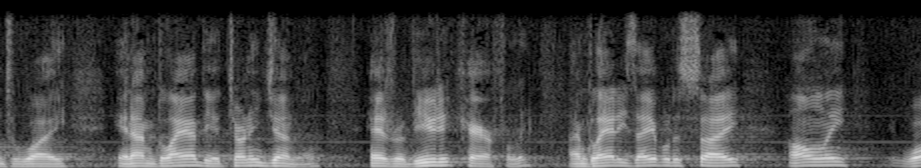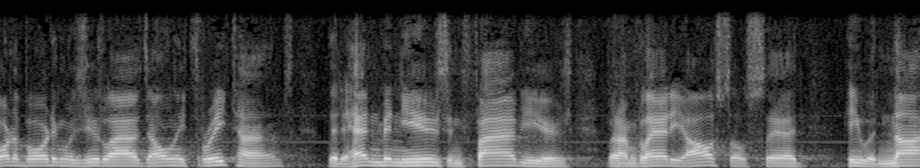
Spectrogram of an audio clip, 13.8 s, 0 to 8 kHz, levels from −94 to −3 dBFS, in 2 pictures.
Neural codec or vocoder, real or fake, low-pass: none; real; 7.2 kHz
